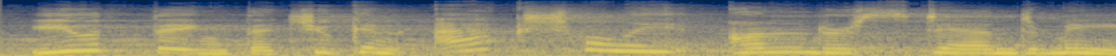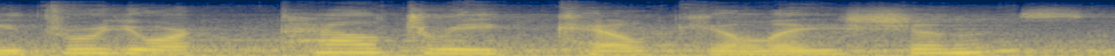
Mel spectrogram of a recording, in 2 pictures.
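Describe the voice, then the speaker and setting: A woman's voice: high voice, expressive, a little slow. An actress voicing a poised, haughty woman scholar in a video game, arch, teasing and self-assured. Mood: scornful, amused. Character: poised, haughty long-lived woman scholar, coolly curious. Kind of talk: scripted video game voice acting. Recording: long reverb, clear background music.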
